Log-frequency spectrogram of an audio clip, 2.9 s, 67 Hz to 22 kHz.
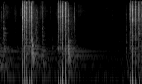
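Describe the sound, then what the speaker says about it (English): A compressing tool ratchets a brake caliper piston back into its bore during front brake work on a 2004-2010 BMW X3, with three separate bursts of rapid, close mechanical clicks and quiet pauses between them. "We're going to compress that piston. Just use a compressing tool."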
